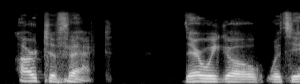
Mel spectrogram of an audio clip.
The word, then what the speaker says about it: RTFKT: metaverse get this another acronym rtfkt which is pronounced artifact there we go with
